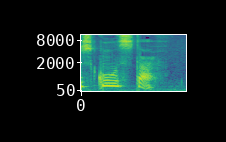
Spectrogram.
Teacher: And the third rule is sense of aspiration. There is no aspiration when these sounds are preceded by s.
